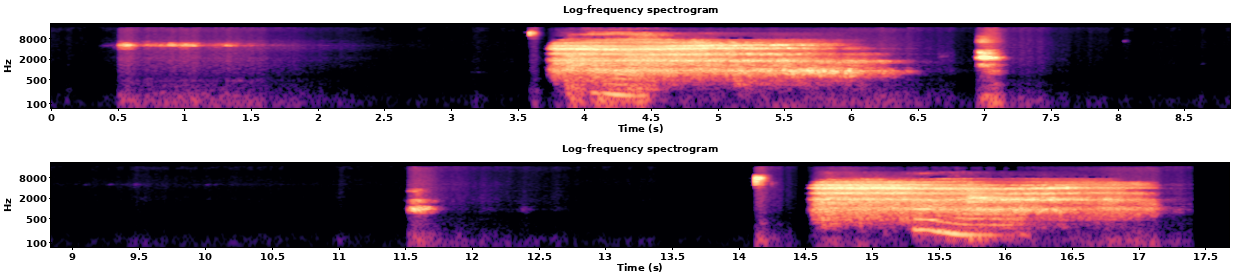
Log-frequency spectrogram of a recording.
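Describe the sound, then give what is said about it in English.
Two long, breathy out-breaths through the mouth, each a loud sigh of a few seconds, during a guided deep-breathing exercise of in-breaths through the nose and audible out-breaths. The in-breaths are nearly silent, and a few short clicks fall between them. “So breathe in through your nose and an audible out breath through your mouth.”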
